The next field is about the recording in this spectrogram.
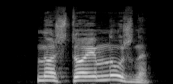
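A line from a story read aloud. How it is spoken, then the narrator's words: Exclaiming. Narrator (Russian): воскликнул я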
